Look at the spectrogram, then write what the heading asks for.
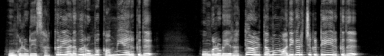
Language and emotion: Tamil, fearful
